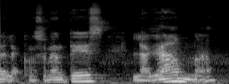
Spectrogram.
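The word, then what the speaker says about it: γάμμα: El nombre de la letra de la consonante es la gamma. Es como la g en español cuando es una velar sonora.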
